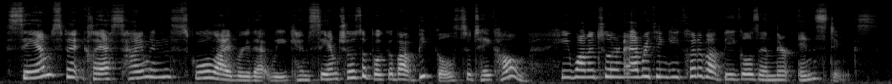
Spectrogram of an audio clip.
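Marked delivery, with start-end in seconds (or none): none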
